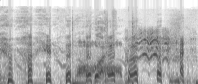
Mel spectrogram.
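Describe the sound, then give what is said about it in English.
A person imitates horse neighing and whinnying with a run of wavering, voiced squeals and snorts, rising and falling in pitch across several short bursts. “I'll give you horse noises”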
